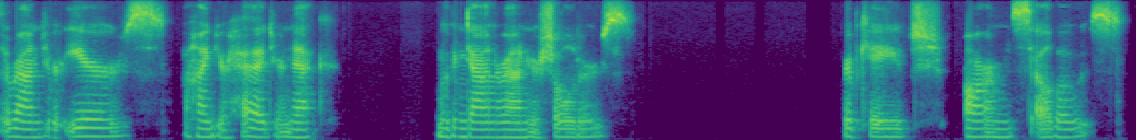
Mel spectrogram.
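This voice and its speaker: A woman guides a meditation in a low-pitched voice with a noticeable creak. She speaks slowly and calmly, leaving soothing pauses between short instructions. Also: low-quality recording.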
